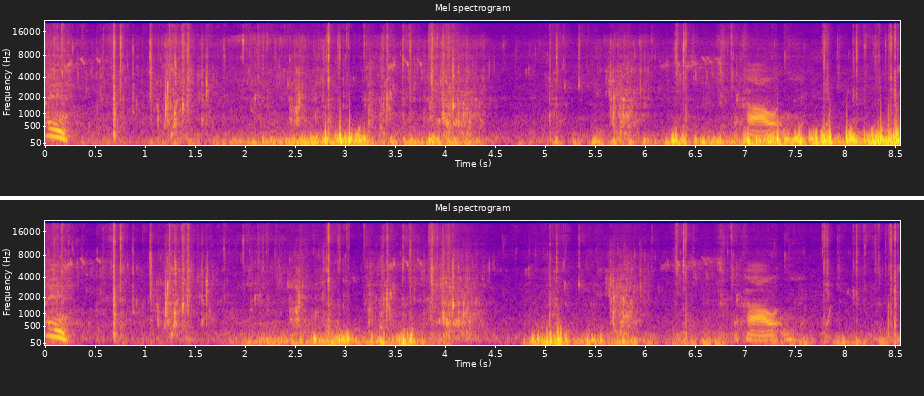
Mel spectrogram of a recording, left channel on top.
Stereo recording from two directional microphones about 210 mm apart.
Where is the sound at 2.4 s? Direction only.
15° left (ahead or behind).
